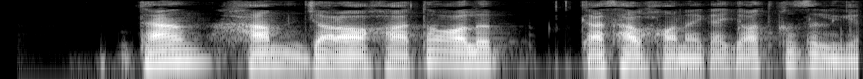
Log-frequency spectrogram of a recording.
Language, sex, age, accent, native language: Uzbek, male, 35+, Jizzax, Uzbek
